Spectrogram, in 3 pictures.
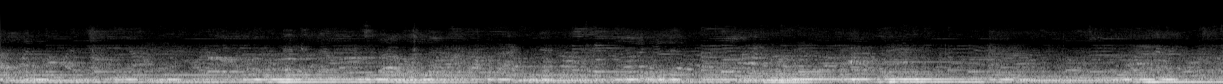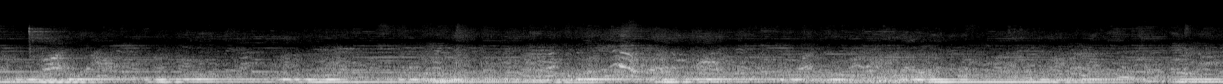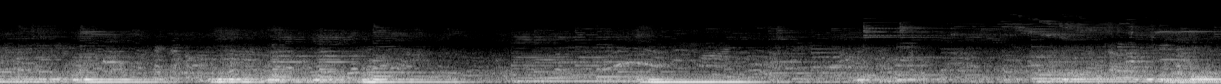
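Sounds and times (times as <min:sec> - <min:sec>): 
acoustic guitar solo: 0:00.0 - 0:36.6.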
